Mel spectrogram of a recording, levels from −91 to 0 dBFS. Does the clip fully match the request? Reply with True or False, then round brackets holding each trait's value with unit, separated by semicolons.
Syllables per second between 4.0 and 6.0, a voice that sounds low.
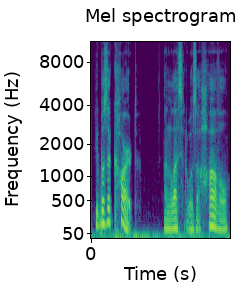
True (5.3 syllables/s; 120 Hz)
